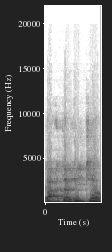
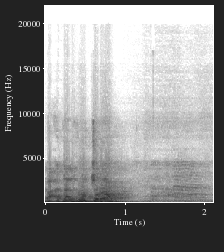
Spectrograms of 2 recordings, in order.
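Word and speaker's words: بعد الهجرة: Awas dibacanya ba'dal hijrah bukan ba'dal hujrah.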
